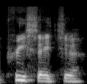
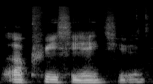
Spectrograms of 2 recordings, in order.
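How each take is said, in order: First: The first syllable of appreciate is dropped. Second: The first syllable of appreciate is pronounced.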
